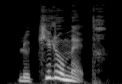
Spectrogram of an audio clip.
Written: kilometre

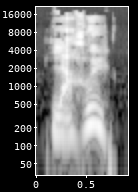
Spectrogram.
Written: rue

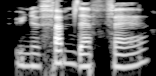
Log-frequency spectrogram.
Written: femme d'affaires

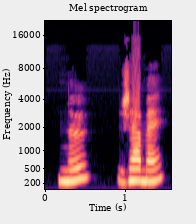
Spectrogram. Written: ne-jamais

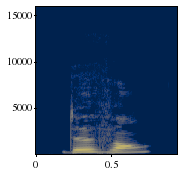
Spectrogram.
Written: devant

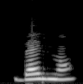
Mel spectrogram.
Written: bellement

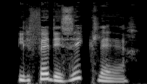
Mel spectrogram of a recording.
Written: il fait des eclairs

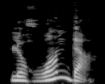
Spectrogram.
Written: Rwanda

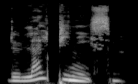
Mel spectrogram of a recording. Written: alpinisme

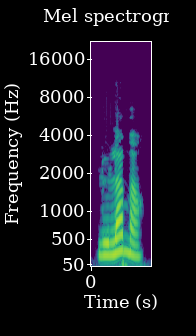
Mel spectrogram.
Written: lama

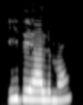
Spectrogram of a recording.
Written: idealement

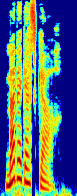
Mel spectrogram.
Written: Madagascar

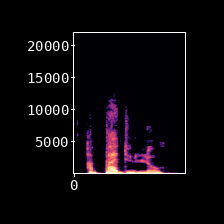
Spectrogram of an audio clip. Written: a pas de loup

